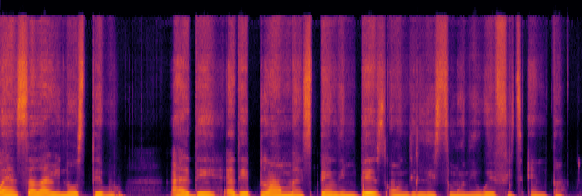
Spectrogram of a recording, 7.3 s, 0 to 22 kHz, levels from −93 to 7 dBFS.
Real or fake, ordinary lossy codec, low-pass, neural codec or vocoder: fake; none; none; autoencoder, 48 kHz, 128 numbers a frame, DAC-VAE, trained on Japanese speech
